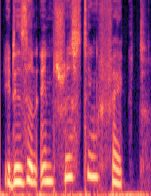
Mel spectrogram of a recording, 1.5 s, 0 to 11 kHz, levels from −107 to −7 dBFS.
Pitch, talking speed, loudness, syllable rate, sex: 270 Hz, 200 wpm, -17 LUFS, 5.9 syllables/s, female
